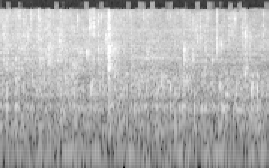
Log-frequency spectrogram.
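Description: Water pours steadily into a pot of chicken curry with bay leaves, a close, continuous splashing fill that stays even throughout with no talking.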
